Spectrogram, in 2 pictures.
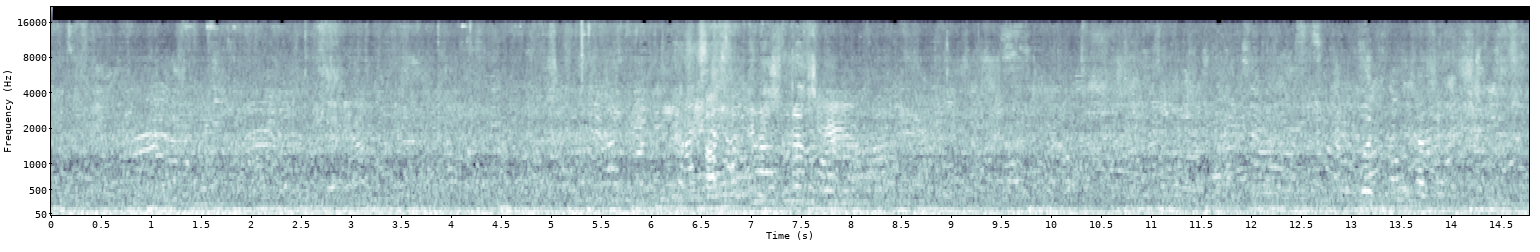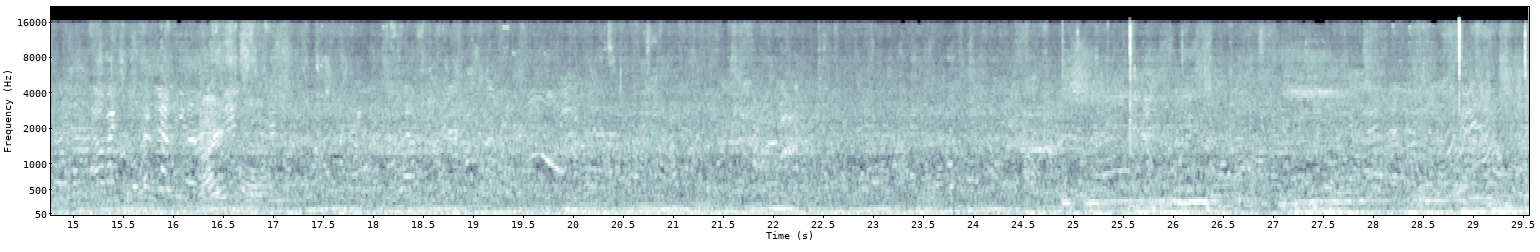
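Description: A large crowd chatters and calls out outdoors.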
